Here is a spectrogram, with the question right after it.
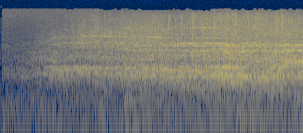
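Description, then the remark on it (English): A crowd applauds, the dense patter of many hands swelling within the first half second and then holding steady and loud for the rest of the three seconds, with no talking. “People clapping.”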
